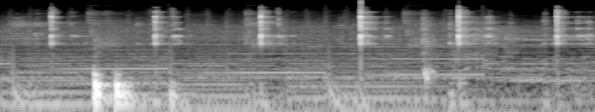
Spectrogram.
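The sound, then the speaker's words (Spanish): A knife cuts very thin, paper-thin slices in a series of sharp, crisp clicks and taps at an uneven pace, with a heavier low thump near the start. “vamos a cortar rodajas muy delgaditas como si fueran papel.”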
